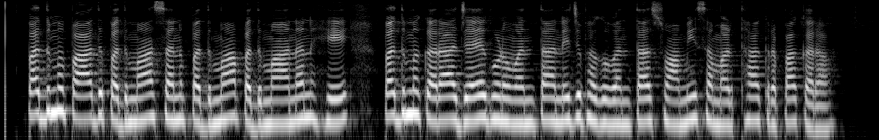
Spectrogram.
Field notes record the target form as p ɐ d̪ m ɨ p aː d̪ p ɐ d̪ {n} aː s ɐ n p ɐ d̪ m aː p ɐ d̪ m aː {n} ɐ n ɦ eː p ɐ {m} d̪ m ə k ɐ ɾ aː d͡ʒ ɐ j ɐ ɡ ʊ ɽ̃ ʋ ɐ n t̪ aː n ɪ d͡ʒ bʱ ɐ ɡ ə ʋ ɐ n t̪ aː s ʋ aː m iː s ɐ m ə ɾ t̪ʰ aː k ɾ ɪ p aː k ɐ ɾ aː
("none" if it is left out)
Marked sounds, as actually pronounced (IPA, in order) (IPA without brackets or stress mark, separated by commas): m, n, none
